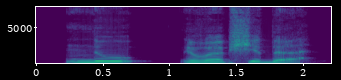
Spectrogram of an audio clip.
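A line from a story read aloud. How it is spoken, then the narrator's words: Strained, catching breath. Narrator (Russian): выдавил он, продышавшись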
